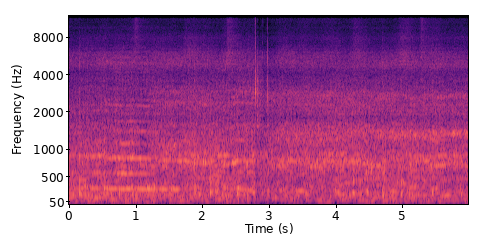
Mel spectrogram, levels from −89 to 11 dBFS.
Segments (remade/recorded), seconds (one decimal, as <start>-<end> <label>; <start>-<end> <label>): 0.0-6.0 remade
